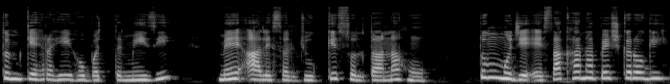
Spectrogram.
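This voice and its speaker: A woman's voice: a little high, natural voice. A woman voicing a proud, haughty young sultana in a scolding, imperious tone.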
